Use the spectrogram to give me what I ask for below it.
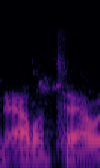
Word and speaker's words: Alotau: First of which is Papua New Guinea, a clash between criminal gangs in Alotoba. Paul, would you like to elaborate on this? Yeah, the clash in Alotau, it's pronounced Bhargav, it's a town or residential area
